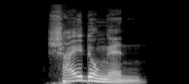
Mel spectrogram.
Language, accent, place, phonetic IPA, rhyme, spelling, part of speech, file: German, Germany, Berlin, [ˈʃaɪ̯dʊŋən], -aɪ̯dʊŋən, Scheidungen, noun, De-Scheidungen.ogg
- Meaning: plural of Scheidung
